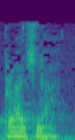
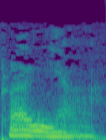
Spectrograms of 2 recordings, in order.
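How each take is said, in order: First: The middle consonant is a soft j sound. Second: The middle consonant is a g-n sound. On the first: This is how people commonly say it. The speaker calls it wrong. "So people say prajna" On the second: This is how it is actually pronounced. The speaker calls it right. "But it actually pronounced pragna, something like that"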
